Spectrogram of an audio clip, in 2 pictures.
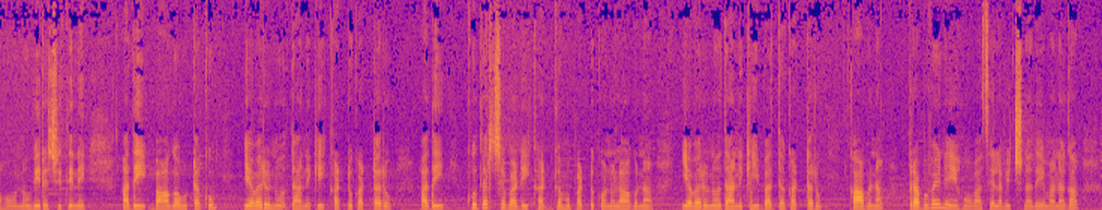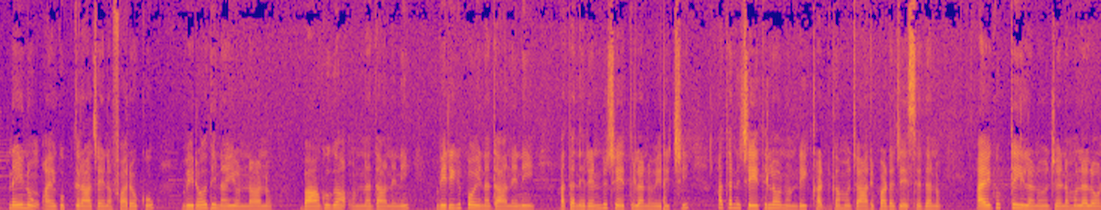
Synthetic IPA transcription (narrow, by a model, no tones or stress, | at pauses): ɦuːnuʋiɾɐt͡ʃit̪ini | ɐd̪ibaːɡɐuʈɐku | ɛʋɐɾunud̪aːnikikɐʈːukɐʈːɐɾu | ɐd̪i | kud̪ɐɾt͡ʃɐbɐɽikɐʈ̚ɡɐmupɐʈːukonulaːɡunɐ | ɛʋɐɾunud̪aːnikibɐd̪ːɐkɐʈːɐɾu | kaːbɐnɐ | pɾɐbʱuʋɐjnɐjeɦɔːʋaːsɛlɐʋit͡ʃːinɐd̪eːmɐnɐɡaː | ne̞ːnuʔɐjɡup̚t̪uɾaːd͡ʒɐjnɐpʰɐɾoku | ʋiɾo̞ːd̪ʱinɐjunːaːnu | baːɡuɡaːʔunːɐd̪aːnini | ʋiɾiɡipo̞ːjinɐd̪aːnini | ɐt̪ɐniɾe̞ɳɖut͡ʃe̞ːt̪ulɐnuʋiɾit͡ʃi | ɐt̪ɐnit͡ʃe̞ːt̪ilo̞ːnuɳɖikʰɐʈɡɐmud͡ʒaːɾipɐɽɐt͡ʃeːsɛd̪ɐnu | ɐjɡup̚t̪ilɐnud͡ʒɛnɐmulɐlo̞ː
